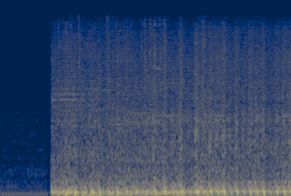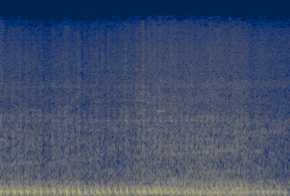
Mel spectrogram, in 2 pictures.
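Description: Loud street traffic noise, heard through the thin window panes of a university lab in Florianópolis, Brazil, kicks in abruptly after a brief quiet moment, a throbbing engine rumble with a steady rattling pulse that continues without any voices.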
